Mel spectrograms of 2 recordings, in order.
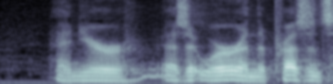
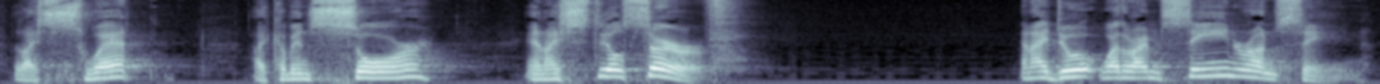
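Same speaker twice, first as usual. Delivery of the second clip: rousing preaching; 5 semitones higher, 6 dB louder than usual. Real, not acted. Preacher challenging his church to serve without thanks, loud and fervent. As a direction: drive the point home with fire.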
